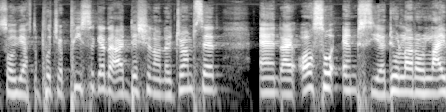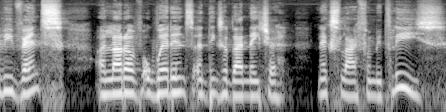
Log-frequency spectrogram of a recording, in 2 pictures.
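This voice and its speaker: A woman talks at a very fast pace and a medium pitch in an animated tone. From Caribbean, raised in Miami. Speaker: music business speaker, drummer and event MC. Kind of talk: seminar presentation. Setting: stage with audience. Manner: animated, hype-style.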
